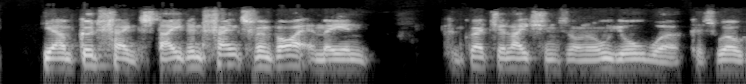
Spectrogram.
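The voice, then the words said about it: Cockney accent. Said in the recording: “it's nice to have someone on with a similar kind of accent. ... Cockney podcast ... But I'm actually not Cockney. You are.”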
